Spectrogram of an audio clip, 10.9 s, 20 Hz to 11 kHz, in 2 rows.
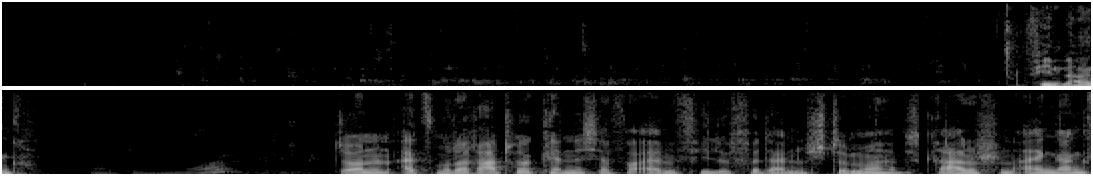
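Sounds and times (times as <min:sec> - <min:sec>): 
medium sparkling mineral water pouring into a glass: 0:00.6 - 0:05.6, 0:06.6 - 0:07.4
speech: 0:05.2 - 0:05.7, 0:07.1 - 0:10.8.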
